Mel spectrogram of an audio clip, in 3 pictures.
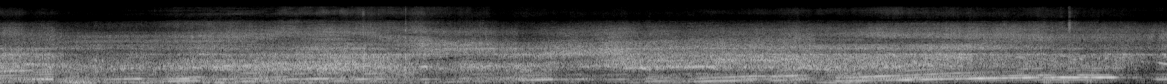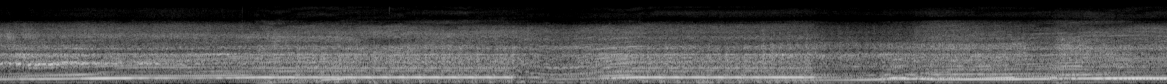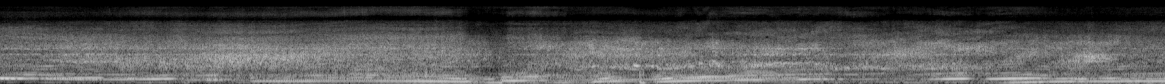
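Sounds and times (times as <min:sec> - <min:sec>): car engines revving hard: 0:00.0 - 0:34.9
tyres squealing: 0:23.9 - 0:34.6.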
